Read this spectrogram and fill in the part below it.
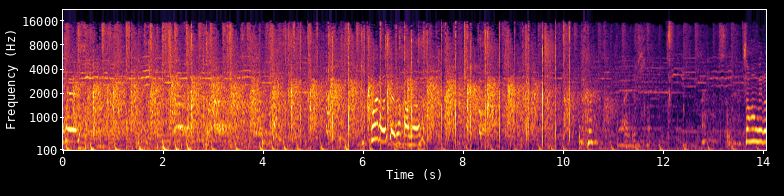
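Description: Studio audience applause welcomes a singer onto a TV show stage, sustained dense clapping that is loud and steady for about ten seconds before thinning out, with a voice speaking over it near the end.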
